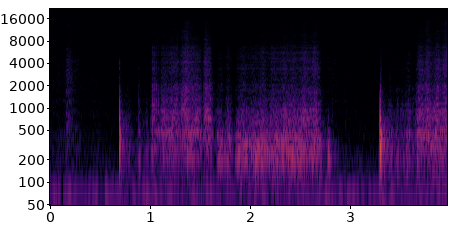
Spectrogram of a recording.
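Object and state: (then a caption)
Chalk writing on cardboard. A hand writes digits with a chalk stick on the flat top of a brown cardboard box, producing soft, dry scratching strokes that rise and fall in long rasping passes. Sharp taps mark where the chalk meets the cardboard, and the overall sound stays quiet and centred in the low-mid range.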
